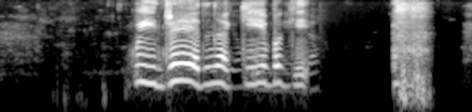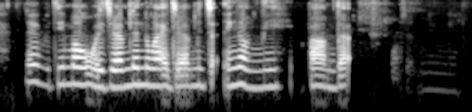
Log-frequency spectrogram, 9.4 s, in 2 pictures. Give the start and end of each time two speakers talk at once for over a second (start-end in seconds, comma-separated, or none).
1.5-3.0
